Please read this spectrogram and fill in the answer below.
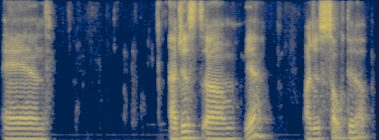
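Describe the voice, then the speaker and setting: A man talks slowly and unhurriedly in a low, mellow voice. He speaks as a coach giving a reflective monologue and often pauses to find the right word. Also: creaky. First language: German. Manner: thoughtful, searching for words. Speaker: mindset coach and music artist.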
